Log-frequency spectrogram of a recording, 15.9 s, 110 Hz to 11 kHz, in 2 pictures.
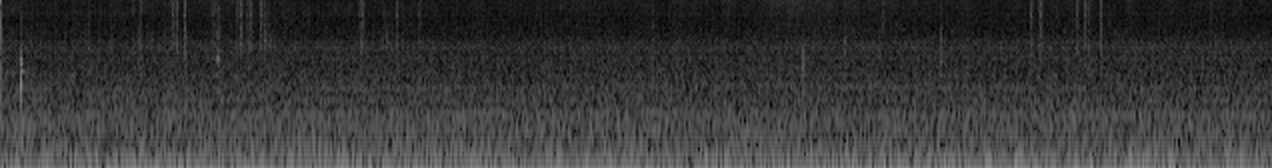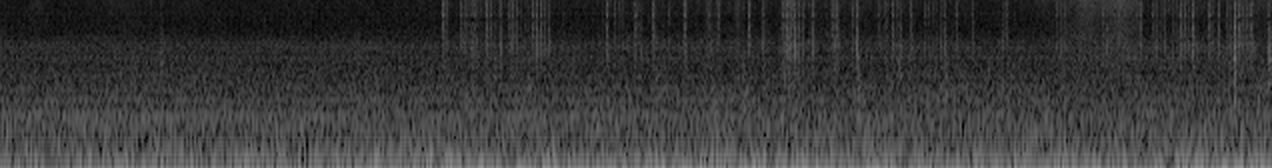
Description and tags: car inside driving slow diesel engine
Slow driving of a diesel engine car (2007 VW Passat) recorded inside with a Zoom 4Hn in mono 16bit 44100kHz. Uncompressed.
diesel, 16bit, driving, car, slow, inside, 44100khz, engine, mono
